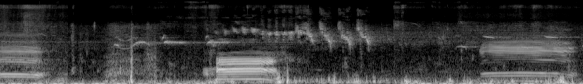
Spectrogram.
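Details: Cattle grazing among rice fields in the afternoon, part of a herd calling back and forth: a brief moo at the start, a longer moo around two seconds, and another starting near five seconds, with birds chirping throughout.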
